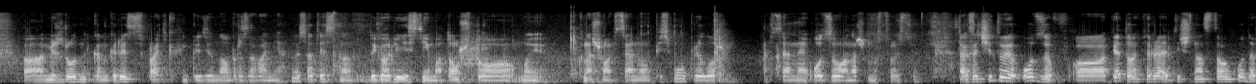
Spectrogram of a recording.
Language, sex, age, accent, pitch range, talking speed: Russian, male, 20-39, native, 100-125 Hz, 160 wpm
